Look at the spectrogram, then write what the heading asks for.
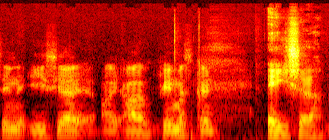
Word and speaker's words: Asia: I was surrounded by the forest, and it's in Asia, a famous country Asia, not Asia. Asia has a j sound.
